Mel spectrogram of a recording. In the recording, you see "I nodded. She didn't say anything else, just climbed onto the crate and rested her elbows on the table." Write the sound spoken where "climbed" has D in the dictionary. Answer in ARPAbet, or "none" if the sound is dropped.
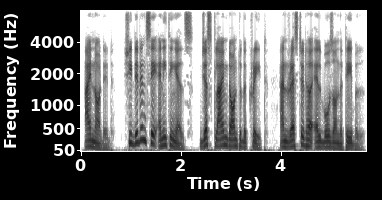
D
